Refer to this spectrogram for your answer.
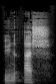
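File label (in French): "hache", French; afrikalan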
